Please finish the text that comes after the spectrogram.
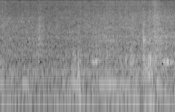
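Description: Amaranth leaf chutney (thotakura pachadi) being stirred in a pan, a continuous soft sizzle with scraping strokes, close and steady with no talking.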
